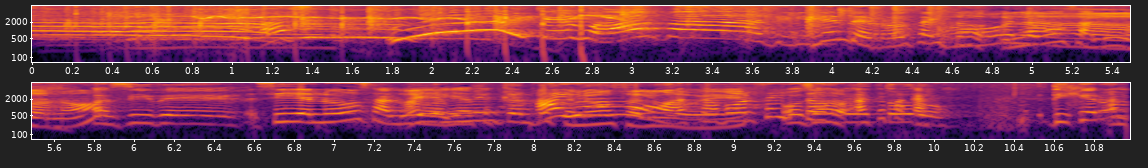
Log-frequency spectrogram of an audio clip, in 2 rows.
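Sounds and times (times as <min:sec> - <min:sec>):
audience cheering: 0:00.0 - 0:03.7
audience applause: 0:00.0 - 0:05.0
speech: 0:05.9 - 0:10.9.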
